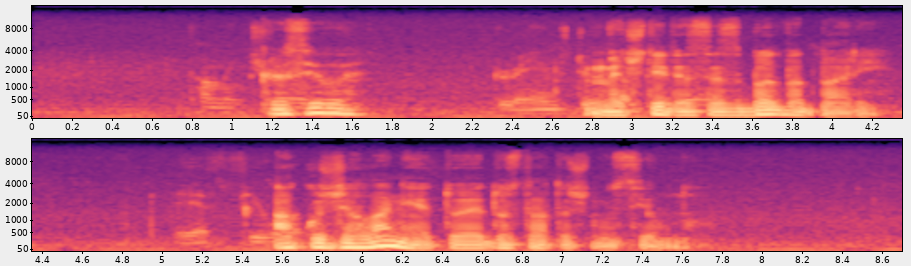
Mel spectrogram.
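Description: A man speaks in a low, calm voice nearby.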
